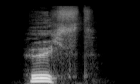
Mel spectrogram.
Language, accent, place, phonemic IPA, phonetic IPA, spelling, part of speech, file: German, Germany, Berlin, /høːçst/, [høːkst], höchst, adjective / adverb, De-höchst.ogg
- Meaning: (adjective) superlative degree of hoch: highest; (adverb) highly, extremely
